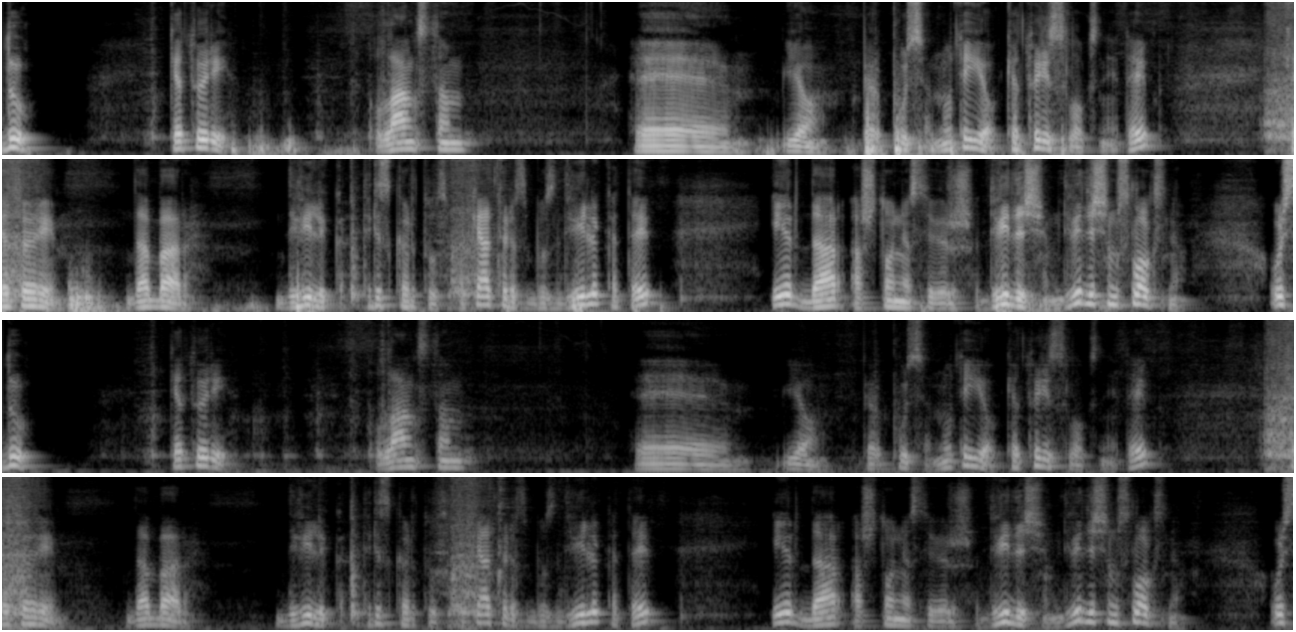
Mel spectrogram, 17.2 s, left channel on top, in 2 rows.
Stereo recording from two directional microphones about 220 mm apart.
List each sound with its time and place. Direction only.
1.1 s speech: 35° left (ahead or behind)
4.2 s speech: 40° left (ahead or behind)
